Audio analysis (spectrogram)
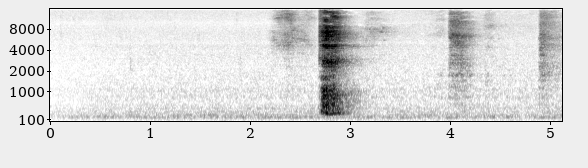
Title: Coughing cat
